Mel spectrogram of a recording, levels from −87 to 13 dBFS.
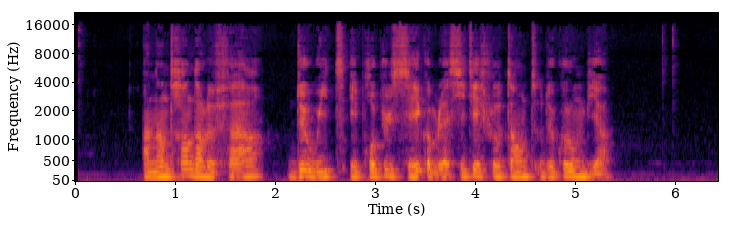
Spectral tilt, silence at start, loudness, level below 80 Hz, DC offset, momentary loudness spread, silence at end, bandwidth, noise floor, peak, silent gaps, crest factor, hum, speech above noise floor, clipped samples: -5.5 dB/octave; 0.65 s; -17 LUFS; -44 dBFS; under 0.1%; 7 LU; 1.05 s; 16.5 kHz; -53 dBFS; -2 dBFS; none; 16 dB; none; 36 dB; under 0.1%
